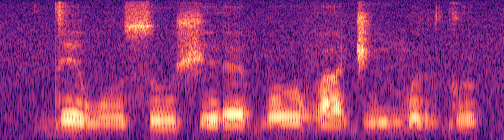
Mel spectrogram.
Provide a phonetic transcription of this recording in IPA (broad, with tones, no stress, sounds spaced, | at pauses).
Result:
d e˦˨ w u˨ s u˦ ʃ ɪ˨ ɾ ɛ˨ b oː˦ v a˨ d͡ʒ ĩ˦ m ʊ˦ r ɡ ʊ˨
